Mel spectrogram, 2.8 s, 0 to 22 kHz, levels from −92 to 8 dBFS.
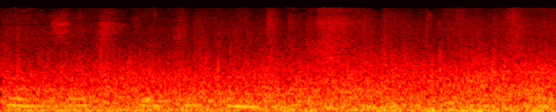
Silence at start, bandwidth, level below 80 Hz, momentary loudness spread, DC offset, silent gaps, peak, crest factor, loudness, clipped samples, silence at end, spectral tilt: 0 s; 16.5 kHz; -38 dBFS; 1 LU; under 0.1%; none; -18 dBFS; 14 dB; -32 LUFS; under 0.1%; 0 s; -6.5 dB/octave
